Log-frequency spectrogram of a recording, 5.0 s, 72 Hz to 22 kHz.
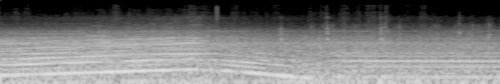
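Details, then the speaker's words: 1989 Toyota MR2 Supercharged, K&N-style filter relocated to engine bay, MagnaFlow muffler, no cat: loud supercharger whine rising with revs, dropping on the shift, then climbing again; normal. "It's got a K&N style filter on it in the engine bay, so the whine is pretty loud on it. So yeah, the whine's pretty loud, so you can hear"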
